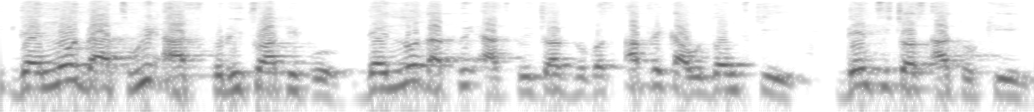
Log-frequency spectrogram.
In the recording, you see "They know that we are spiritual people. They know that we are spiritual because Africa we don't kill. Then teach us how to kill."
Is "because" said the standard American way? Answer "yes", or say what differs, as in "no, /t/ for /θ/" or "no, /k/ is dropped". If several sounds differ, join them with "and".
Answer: no, /s/ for /z/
